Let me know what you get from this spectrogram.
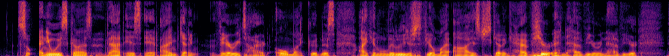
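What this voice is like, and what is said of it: Slightly raspy voice. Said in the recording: “my voice was a little raspy.”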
